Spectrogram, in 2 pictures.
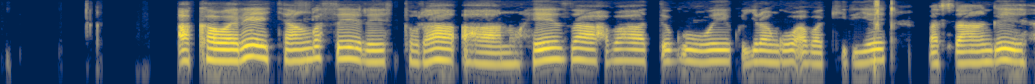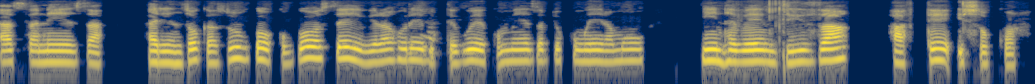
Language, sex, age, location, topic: Kinyarwanda, female, 25-35, Musanze, finance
